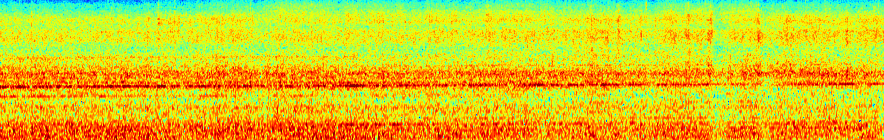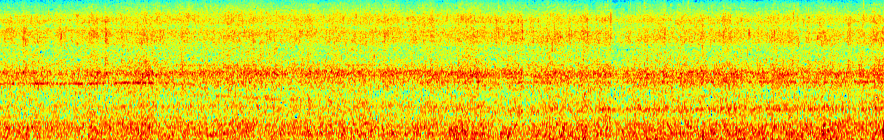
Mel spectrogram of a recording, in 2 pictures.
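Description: Passenger train running through floodwater: a steady rushing splash of water thrown up along the carriage side, with a thin high whine that fades out about ten seconds in.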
